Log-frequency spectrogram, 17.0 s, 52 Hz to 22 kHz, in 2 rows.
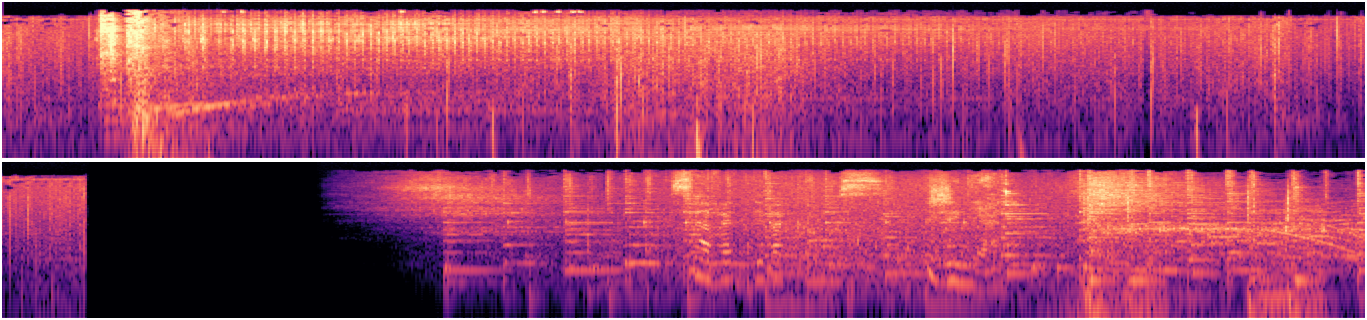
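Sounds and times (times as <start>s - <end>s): crackling hiss with clicks and pops: 0.0s - 9.1s
opening hit: 0.6s - 5.0s
short rising tone: 0.6s - 6.6s.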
